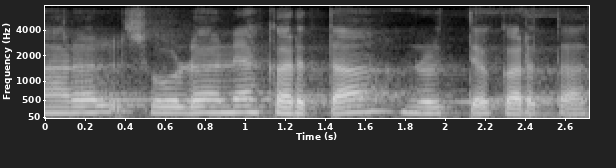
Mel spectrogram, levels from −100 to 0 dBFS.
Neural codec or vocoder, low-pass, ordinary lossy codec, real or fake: none; 7.2 kHz; none; real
